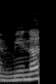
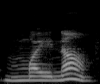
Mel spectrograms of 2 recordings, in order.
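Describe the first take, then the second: First: मेना said with plain e, not ai; wrong e sound. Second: मैना said slowly with a full ai sound; correct ai sound. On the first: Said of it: "मेना नहीं कहना". (मेना, सादा ए की आवाज़) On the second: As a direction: stretch the ai in मैना. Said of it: "ये है मैना". (मैना, ऐ की पूरी आवाज़ धीरे से) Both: Shown as a demonstration.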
